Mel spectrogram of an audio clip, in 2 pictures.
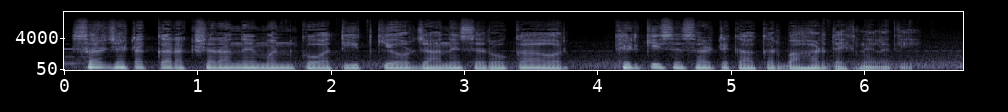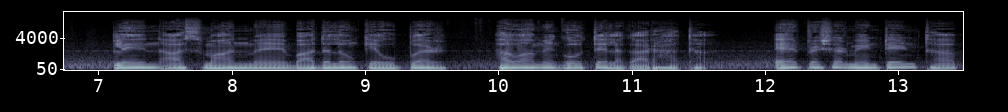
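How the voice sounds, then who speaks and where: A middle-aged man narrating a scripted story in a soft, measured, unhurried way. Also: on the low side.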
